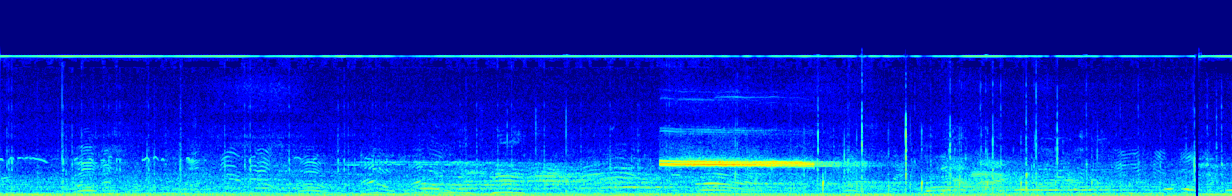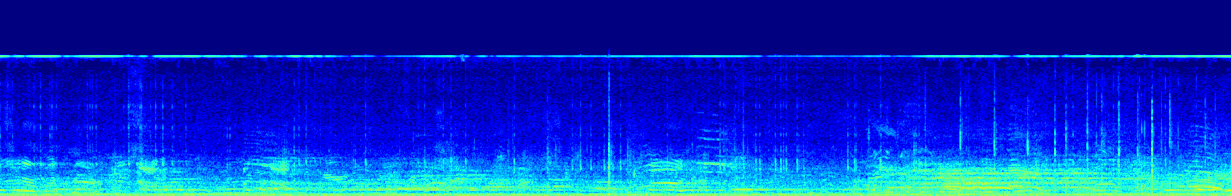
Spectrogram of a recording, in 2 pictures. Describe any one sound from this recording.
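Young boys shout and call out across an open field.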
